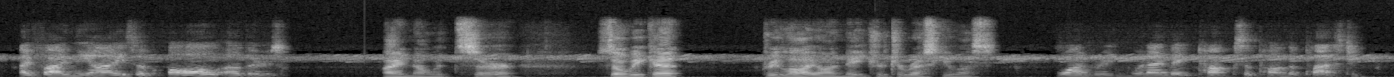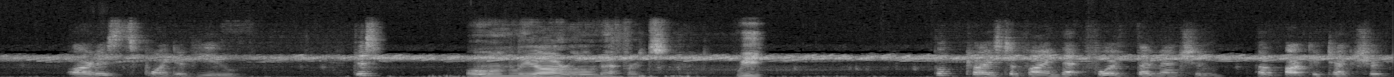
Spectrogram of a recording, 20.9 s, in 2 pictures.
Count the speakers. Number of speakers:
two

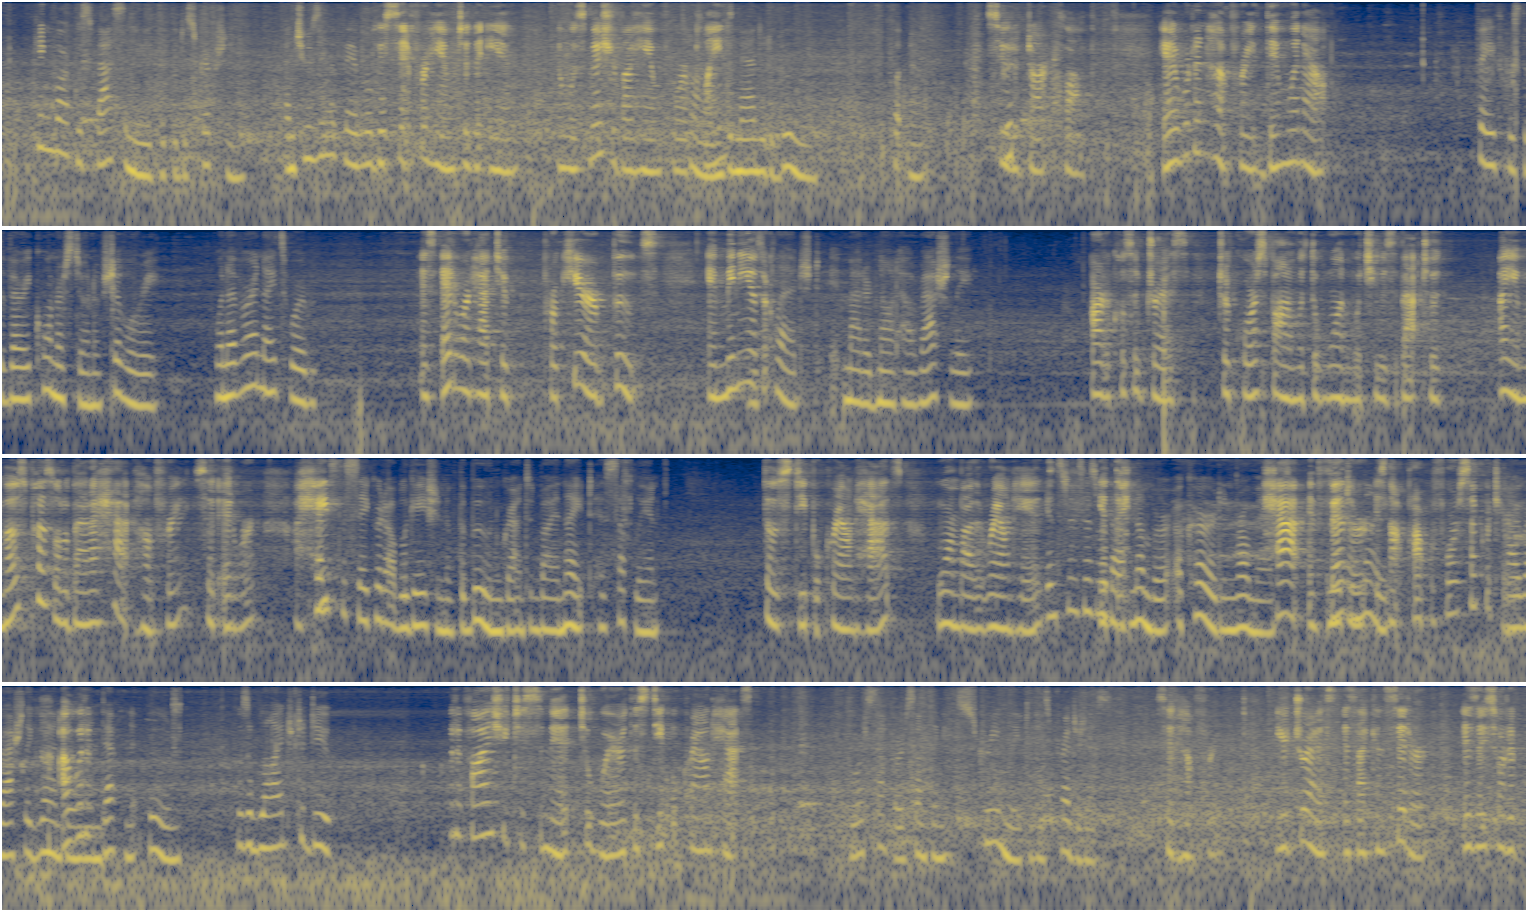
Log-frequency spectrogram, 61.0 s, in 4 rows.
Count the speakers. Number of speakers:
two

